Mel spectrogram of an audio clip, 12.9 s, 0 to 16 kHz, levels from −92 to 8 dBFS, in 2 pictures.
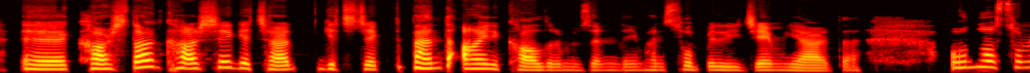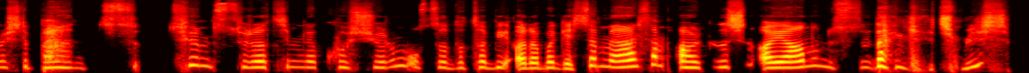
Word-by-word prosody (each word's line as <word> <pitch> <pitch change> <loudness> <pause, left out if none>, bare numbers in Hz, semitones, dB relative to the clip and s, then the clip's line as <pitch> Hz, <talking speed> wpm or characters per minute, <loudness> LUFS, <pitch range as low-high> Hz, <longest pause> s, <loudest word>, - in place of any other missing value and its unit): eee, 205 -1 +3
karşıdan 240 +7 +4
karşıya 265 +2 +1
geçen 205 -6 -1 0.2
geçecekti, 215 +4 -6
ben 250 -2 +6
de - - -16
aynı 235 -2 +3
kaldırım 160 -3 -3
üzerindeyim 155 0 -14
hani 165 -1 -13
sobeleyeceğim 160 -3 -6
yerde. 135 -3 -6 0.6
Ondan 295 +2 -1
sonra 295 0 -7
işte 310 +3 -6
ben 280 -2 -1
tü - - -9 0.2
tüm 400 -3 -4
süratimle 295 0 -3
koşuyorum. 295 +5 -7
O - - -7
sırada 275 -1 -8
tabii 290 0 -3
araba 260 +2 +3
geçti 275 - -1
meğersem 335 +5 +3
arkadaşın 300 +6 +1
ayağının 285 +6 +6
üstünden 295 +4 +3
geçmiş. 290 - -1
270 Hz, 145 wpm, -23 LUFS, 195-300 Hz, 0.6 s, ben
